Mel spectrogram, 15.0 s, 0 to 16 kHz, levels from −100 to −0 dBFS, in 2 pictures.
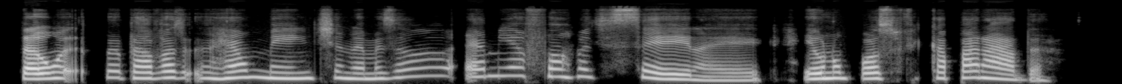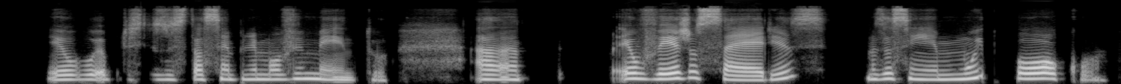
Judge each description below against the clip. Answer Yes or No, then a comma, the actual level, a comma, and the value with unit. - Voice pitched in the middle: No, high, 235 Hz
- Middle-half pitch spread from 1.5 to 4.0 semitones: No, average, 4.4 semitones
